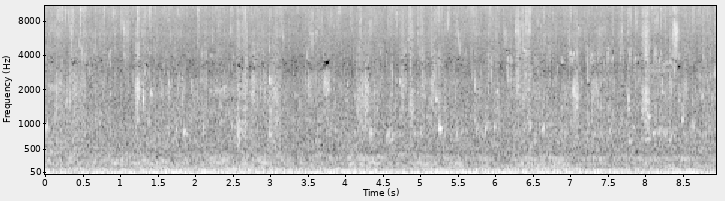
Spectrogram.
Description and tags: This European Robin Bird was singing in the debuggin drawers of the River Llobregat in Prat of Llobregat Delta. We could hear the the bird singing while the water of the river was running.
